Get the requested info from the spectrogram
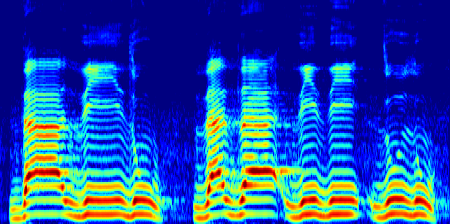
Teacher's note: Dzal itu ujung lidah bertemu gigi seri atas.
